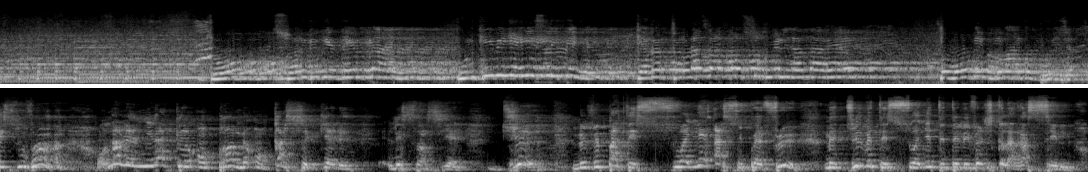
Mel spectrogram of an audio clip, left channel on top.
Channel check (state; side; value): different; both; correlation -0.01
